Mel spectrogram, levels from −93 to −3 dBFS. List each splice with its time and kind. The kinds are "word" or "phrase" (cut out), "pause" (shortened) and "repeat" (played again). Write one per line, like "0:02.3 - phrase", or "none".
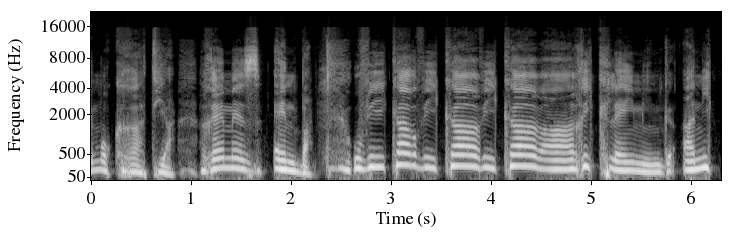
0:01.8 - pause
0:03.9 - repeat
